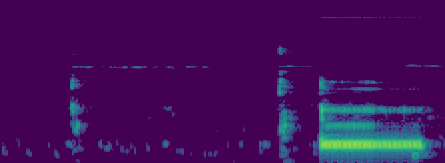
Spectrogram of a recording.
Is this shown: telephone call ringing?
yes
